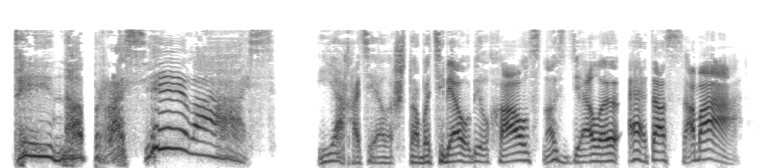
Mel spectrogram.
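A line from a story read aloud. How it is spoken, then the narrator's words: Roaring. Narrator (Russian): Взревела Чума Дель Торт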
